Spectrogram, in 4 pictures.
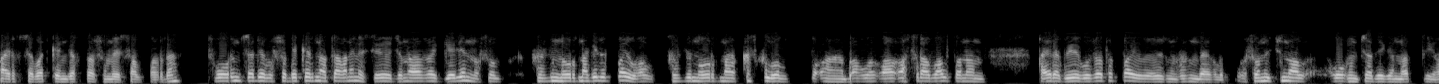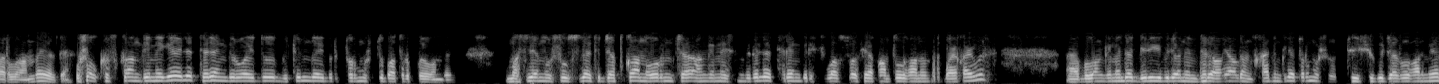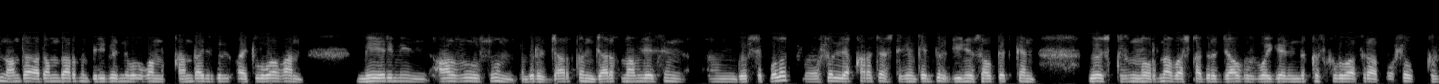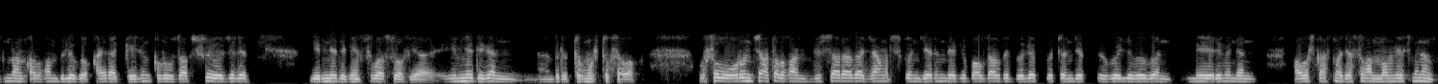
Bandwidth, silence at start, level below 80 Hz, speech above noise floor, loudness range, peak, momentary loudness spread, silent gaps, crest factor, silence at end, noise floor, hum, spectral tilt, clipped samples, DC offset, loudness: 4.5 kHz; 0 s; -60 dBFS; 22 dB; 2 LU; -8 dBFS; 7 LU; none; 12 dB; 0.05 s; -41 dBFS; none; -10.5 dB/octave; under 0.1%; under 0.1%; -20 LUFS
